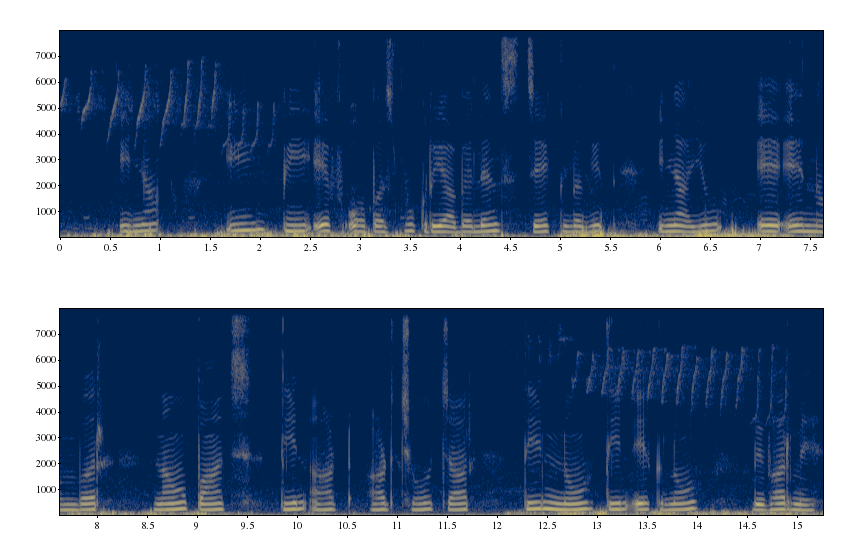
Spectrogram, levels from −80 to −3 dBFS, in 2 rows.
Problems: background sounds at intervals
